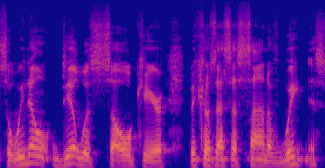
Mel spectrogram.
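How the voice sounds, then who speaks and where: A man with an American accent and an unremarkable speaking voice talks at a fairly quick pace in a medium pitch with ordinary pitch variation. The recording is very clean, with a silent background. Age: 60s. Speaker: ministry leader, former pastor. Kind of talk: podcast interview. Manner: conversational with frequent repetitions.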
